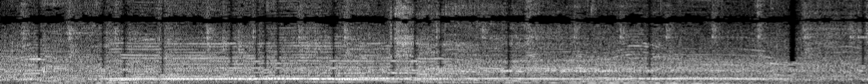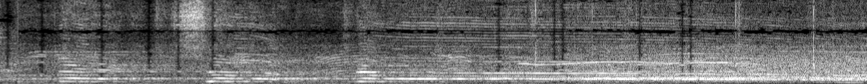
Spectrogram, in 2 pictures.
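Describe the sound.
A large indoor crowd at T-Mobile Arena roars and cheers continuously during an NBA in-season tournament game between the Lakers and New Orleans, with whoops and shouting voices rising over a dense, echoing wash of noise that stays loud throughout.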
